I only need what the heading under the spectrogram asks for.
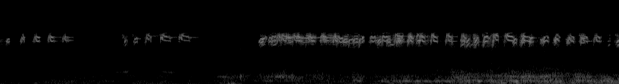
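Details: A great tit family at its nest on a June 2023 morning: rapid trills of high chirps, then a long, loud, almost continuous chorus of buzzy chirping, with low background noise.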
